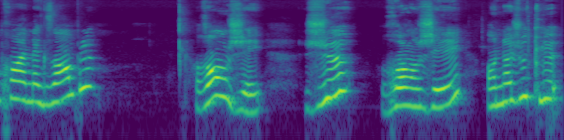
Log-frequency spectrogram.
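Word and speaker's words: rangeait: On ajoute le E pour que ça se prononce pas G.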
